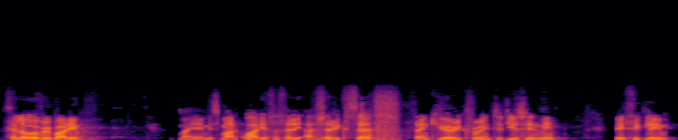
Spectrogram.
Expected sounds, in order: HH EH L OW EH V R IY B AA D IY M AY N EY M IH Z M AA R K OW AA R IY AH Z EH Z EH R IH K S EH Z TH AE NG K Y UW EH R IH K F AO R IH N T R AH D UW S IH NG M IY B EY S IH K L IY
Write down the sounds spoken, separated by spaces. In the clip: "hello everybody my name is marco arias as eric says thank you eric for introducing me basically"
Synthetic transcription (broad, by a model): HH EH L OW EH V R IY B AA D IY M AY N EY M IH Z M AA R K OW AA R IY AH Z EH S EH R IH K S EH S TH AE NG K Y UW EH R IH K F AO R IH N T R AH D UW S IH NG M IY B EY S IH K L IY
